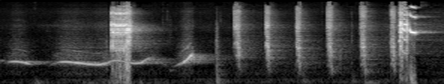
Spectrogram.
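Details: Lovebird giving a brief whistled note that wavers and slides upward, then a run of six sharp, shrill chirps spaced about a fifth of a second apart, ending in a louder squeak.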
